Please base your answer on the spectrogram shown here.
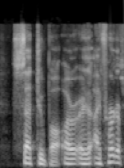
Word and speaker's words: Setúbal: We had an apartment in Setubal for a year as part of our D7 visa requirement, because you have to have a 12-month lease Yes.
